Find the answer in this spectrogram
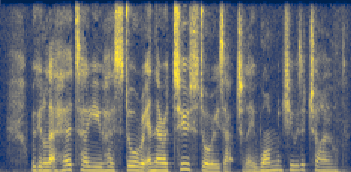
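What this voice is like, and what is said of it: Exaggerated teasing tantalising voice. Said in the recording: “that annoying voice ... I was doing this voice ... This is my tantalising voice”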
